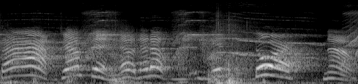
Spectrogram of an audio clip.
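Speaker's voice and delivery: firm loud commands; scolding dogs. Real, not acted. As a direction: tell the dogs off sharply.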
